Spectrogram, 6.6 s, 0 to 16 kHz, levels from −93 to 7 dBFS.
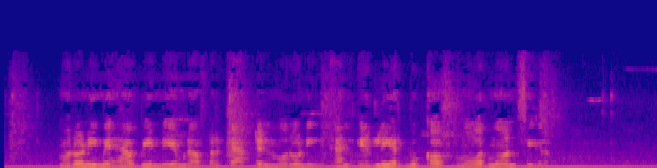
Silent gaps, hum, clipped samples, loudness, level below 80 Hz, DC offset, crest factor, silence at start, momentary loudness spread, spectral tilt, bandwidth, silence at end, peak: none; 50 Hz at -40 dBFS; under 0.1%; -34 LUFS; -44 dBFS; under 0.1%; 20 dB; 0.05 s; 15 LU; -5.5 dB/octave; 11.5 kHz; 0 s; -14 dBFS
